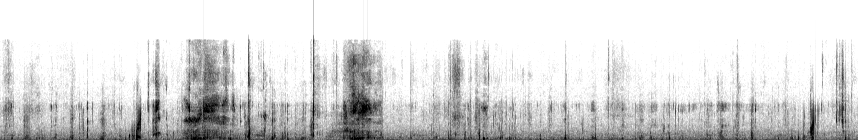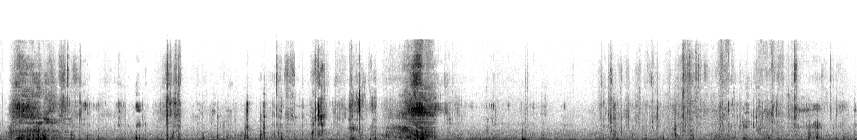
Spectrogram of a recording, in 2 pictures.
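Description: A young woman bites and chews crunchy food close to a microphone.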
